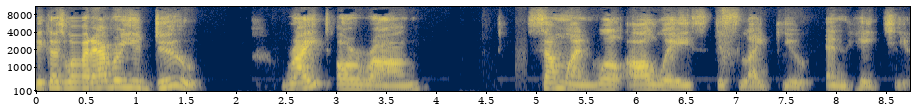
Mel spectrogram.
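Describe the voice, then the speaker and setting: Loud and very slow, a woman speaks at a medium pitch. Her pitch swings very widely. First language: Filipino. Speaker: business coach. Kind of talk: casual chat.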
